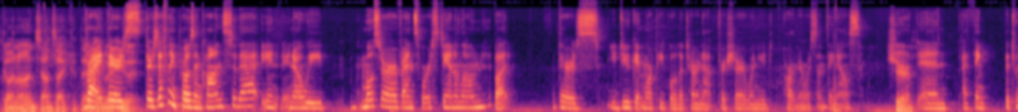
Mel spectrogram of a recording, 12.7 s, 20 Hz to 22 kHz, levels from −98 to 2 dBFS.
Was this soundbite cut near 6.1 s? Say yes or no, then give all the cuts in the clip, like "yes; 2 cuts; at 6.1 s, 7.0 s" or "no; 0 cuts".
yes; 2 cuts; at 6.1 s, 11.4 s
